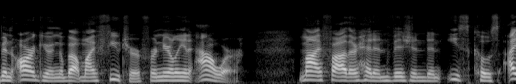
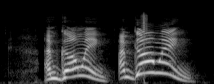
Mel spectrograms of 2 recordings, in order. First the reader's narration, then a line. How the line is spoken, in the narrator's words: screamed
